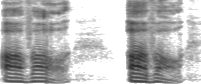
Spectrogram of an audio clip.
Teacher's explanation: the F is pronounced as a V, which then joins with the O, the vowel A there.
